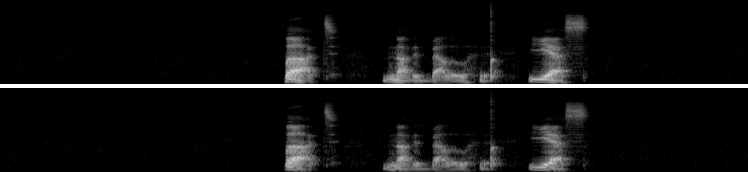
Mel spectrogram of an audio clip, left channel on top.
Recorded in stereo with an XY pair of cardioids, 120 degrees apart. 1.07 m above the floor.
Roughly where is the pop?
Ahead left.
